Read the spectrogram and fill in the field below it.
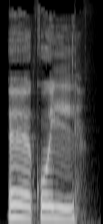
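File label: "öökull", Estonian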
